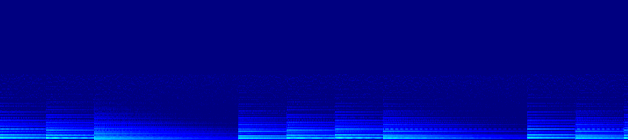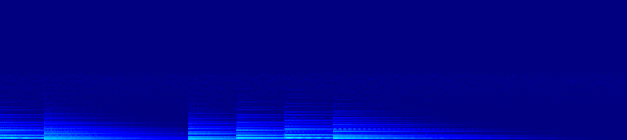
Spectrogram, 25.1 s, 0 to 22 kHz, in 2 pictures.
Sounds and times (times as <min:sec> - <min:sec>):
Music: 0:00.0 - 0:25.1.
